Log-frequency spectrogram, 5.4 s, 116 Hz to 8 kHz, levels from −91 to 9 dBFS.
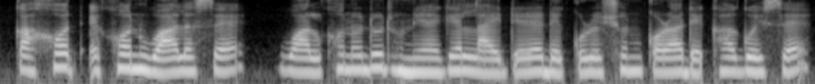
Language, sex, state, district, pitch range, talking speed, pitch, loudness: Assamese, female, Assam, Kamrup Metropolitan, 215-240 Hz, 110 wpm, 225 Hz, -15 LUFS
